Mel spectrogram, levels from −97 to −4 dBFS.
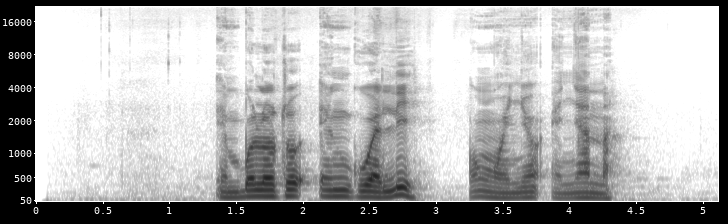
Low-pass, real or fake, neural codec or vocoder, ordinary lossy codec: none; real; none; none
